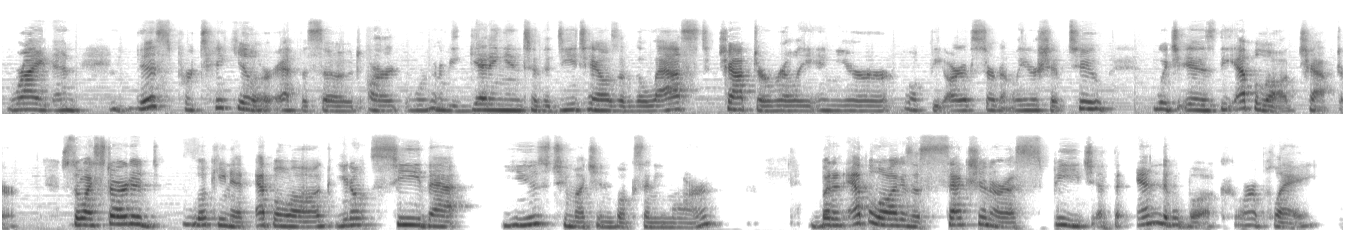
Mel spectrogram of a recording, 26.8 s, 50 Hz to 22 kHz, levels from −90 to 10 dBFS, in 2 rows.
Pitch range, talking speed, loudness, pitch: 180-240 Hz, 150 wpm, -25 LUFS, 205 Hz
